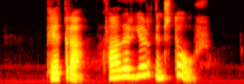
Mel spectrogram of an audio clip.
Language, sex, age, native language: Icelandic, female, 40-49, Icelandic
